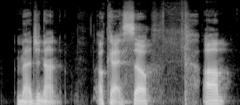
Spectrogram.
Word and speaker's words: Imaginando: I would say Imaginando. Imaginando.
